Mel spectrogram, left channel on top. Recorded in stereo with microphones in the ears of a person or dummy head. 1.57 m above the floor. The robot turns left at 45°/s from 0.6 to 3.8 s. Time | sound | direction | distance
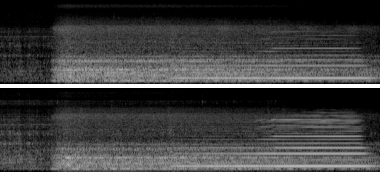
1.7 | a violin | 20° left | ?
